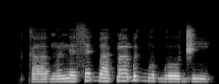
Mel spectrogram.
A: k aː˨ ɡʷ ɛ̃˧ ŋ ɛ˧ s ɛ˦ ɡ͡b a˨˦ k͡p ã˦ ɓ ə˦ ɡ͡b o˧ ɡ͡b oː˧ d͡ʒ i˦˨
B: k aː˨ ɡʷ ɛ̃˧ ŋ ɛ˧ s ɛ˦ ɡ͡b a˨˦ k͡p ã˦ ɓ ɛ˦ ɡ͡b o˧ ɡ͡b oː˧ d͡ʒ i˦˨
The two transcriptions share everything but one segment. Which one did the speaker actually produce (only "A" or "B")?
A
